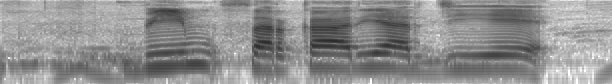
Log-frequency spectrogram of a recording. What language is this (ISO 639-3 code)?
kan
